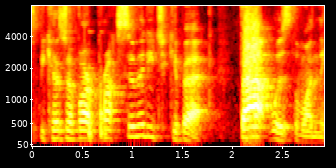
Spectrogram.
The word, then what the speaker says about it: Quebec: of our proximity to Quebec that was the one they couldn't say they were calling it Quattrone Aquabats Kubek or Quebec Quebec no no no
